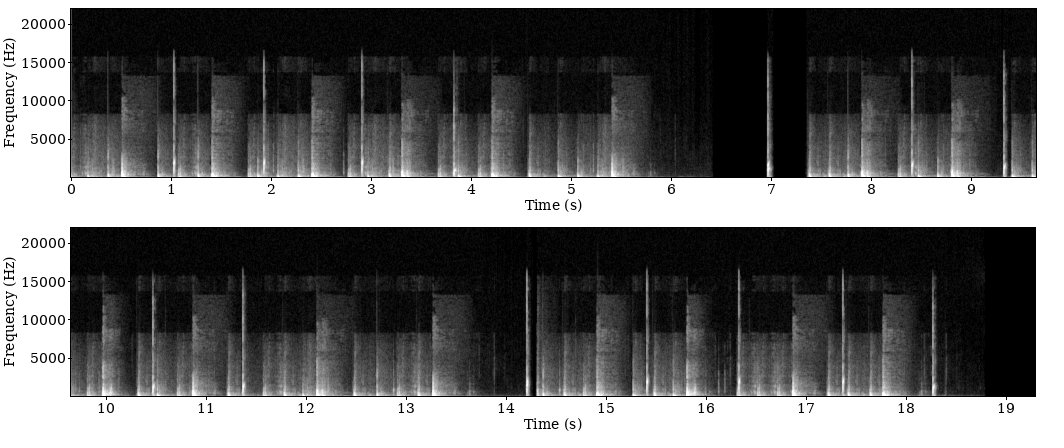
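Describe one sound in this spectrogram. Stone blocks crack and break apart.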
